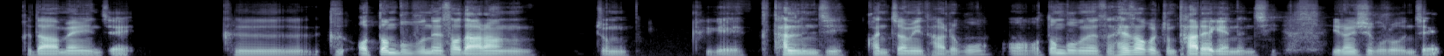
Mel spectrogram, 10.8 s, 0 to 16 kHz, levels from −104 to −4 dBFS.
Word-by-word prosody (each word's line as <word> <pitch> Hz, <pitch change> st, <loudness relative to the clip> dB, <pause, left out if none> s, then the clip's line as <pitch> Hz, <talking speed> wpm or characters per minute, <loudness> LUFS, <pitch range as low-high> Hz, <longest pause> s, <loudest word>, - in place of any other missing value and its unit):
그 -, -, -16 dB
다음에 90 Hz, +1 st, +2 dB
인제 85 Hz, -1 st, -7 dB, 0.7 s
그 85 Hz, -2 st, -10 dB
그 -, -, -11 dB
어떤 125 Hz, -3 st, +3 dB
부분에서 105 Hz, 0 st, 0 dB
나랑 90 Hz, -2 st, +4 dB, 0.5 s
좀 80 Hz, -1 st, -9 dB, 0.5 s
그게 80 Hz, 0 st, -10 dB
그 -, -, -15 dB
다른지 90 Hz, -4 st, +1 dB
관점이 90 Hz, -1 st, -1 dB
다르고 85 Hz, +7 st, -7 dB
어 -, -, -7 dB
어떤 95 Hz, +7 st, -4 dB
부분에서 95 Hz, -3 st, -2 dB
해석을 130 Hz, 0 st, +4 dB
좀 -, -, -8 dB
다르게 85 Hz, -, +7 dB
했는지 80 Hz, -1 st, -7 dB, 0.4 s
이런 110 Hz, +3 st, -1 dB
식으로 85 Hz, -4 st, -5 dB
인제 80 Hz, -, -7 dB
90 Hz, 295 characters per minute, -28 LUFS, 85-100 Hz, 0.7 s, 다르게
